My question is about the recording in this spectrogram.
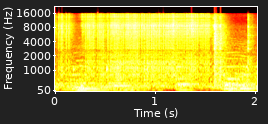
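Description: Wire-feed (MIG) welder arc on thin sheet steel: a steady, loud crackling buzz that stops shortly before the end, with a few sharp crackles as it stops.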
